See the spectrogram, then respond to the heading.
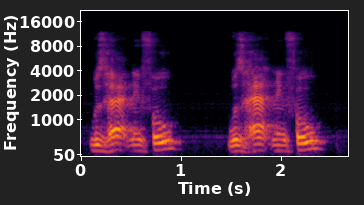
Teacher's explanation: the L is not really pronounced at the end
